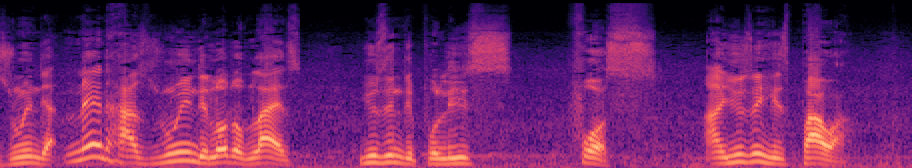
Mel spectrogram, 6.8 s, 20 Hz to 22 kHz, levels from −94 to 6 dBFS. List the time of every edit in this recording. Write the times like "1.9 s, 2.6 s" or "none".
none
